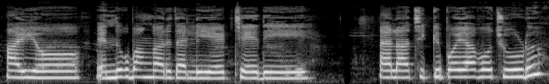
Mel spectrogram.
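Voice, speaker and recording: A woman's voice: very high-pitched, flat delivery, unhurried, soft background music. A woman voicing a caring, indulgent mother in a cartoon, soothing and motherly. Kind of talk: cartoon voice acting.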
